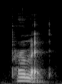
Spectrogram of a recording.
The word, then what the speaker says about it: permit: with the previous words it is required that you stress the first syllable in this case permit you need a permit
